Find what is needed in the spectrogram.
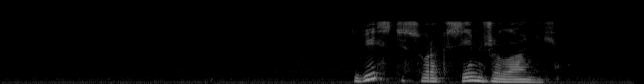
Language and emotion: Russian, sad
